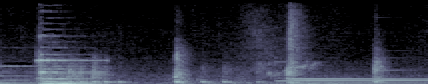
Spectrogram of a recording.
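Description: Background music of bell-like struck notes that ring on, with new notes coming in about a second and a half in. A short louder sound comes just after the start.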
